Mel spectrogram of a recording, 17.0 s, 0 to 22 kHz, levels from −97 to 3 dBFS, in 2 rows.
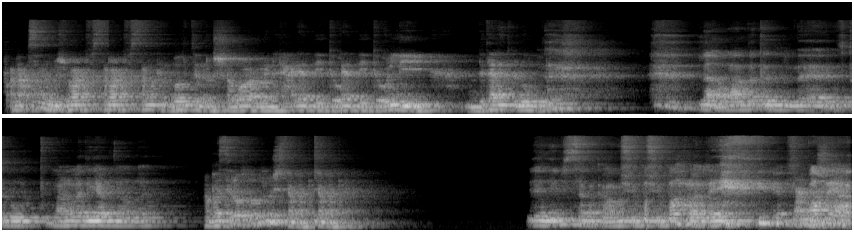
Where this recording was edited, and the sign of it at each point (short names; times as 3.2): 1.06 repeat of the last 0.38 s
3.39 repeat of the last 0.44 s
11.62 repeat of the last 0.3 s
14.94 repeat of the last 0.25 s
